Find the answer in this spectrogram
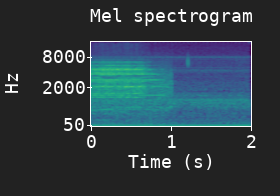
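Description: A bright ringing signal from the virtual greyhound race stream as betting closes. It lasts about a second and cuts off suddenly, leaving a steady low hum.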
